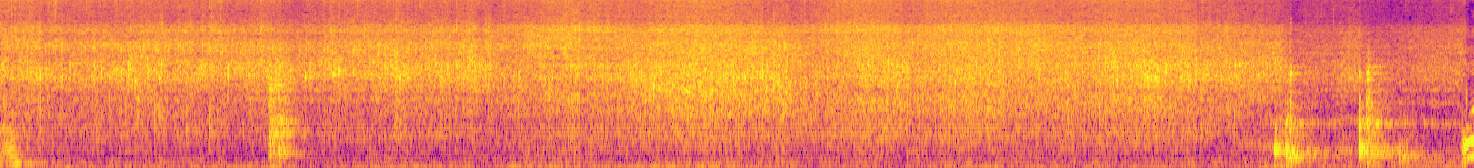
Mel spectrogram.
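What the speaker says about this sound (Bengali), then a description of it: "তারপর ওই তেলের মধ্যেই এই যে পটল আমি আগে থেকে কেটে ধুয়ে পরিষ্কার করে নুন আর হলুদ যে মাখিয়ে রেখেছিলাম সেই পটলগুলো ভেজে নেব" Pointed gourd pieces rubbed with salt and turmeric fry in hot mustard oil, giving a loud, steady, close-up sizzle that fills the scene, with a few stirring scrapes near the end.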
